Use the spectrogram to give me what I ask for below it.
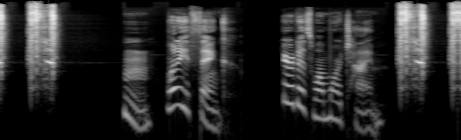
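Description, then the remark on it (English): Crisp, bright camera shutter clicks, two quick snaps at the start and two more at the end, with a person speaking briefly in between. “The sound you heard was a camera.”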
